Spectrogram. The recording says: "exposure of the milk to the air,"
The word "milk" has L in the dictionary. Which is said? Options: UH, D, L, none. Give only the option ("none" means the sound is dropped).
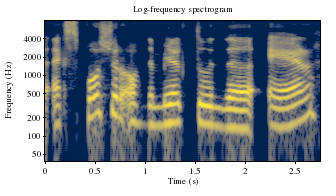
L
